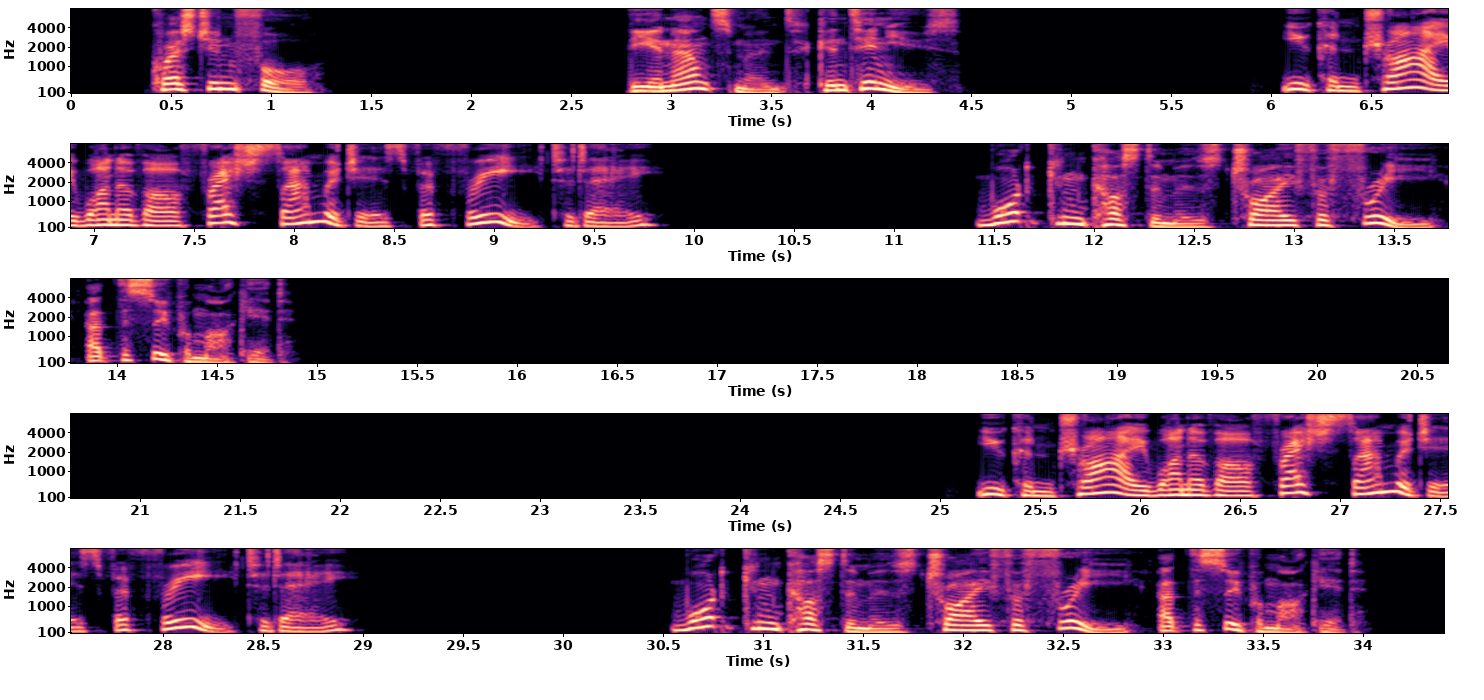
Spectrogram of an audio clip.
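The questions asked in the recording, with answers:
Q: What can customers try for free at the supermarket?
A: a fresh sandwich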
